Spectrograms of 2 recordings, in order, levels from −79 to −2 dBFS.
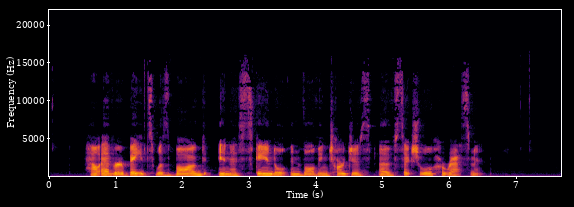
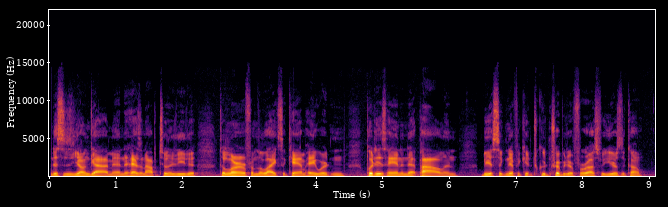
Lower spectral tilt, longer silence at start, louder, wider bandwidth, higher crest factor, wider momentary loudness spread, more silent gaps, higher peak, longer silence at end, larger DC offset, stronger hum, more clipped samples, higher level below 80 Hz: about the same, -5 dB/octave vs -5.5 dB/octave; first, 0.55 s vs 0.05 s; about the same, -23 LUFS vs -21 LUFS; first, 15.5 kHz vs 13 kHz; about the same, 20 dB vs 20 dB; about the same, 8 LU vs 10 LU; neither; second, -4 dBFS vs 0 dBFS; first, 1.2 s vs 0.2 s; neither; neither; neither; second, -60 dBFS vs -54 dBFS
